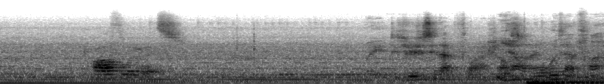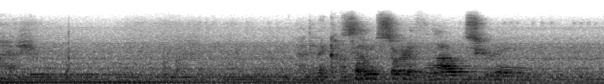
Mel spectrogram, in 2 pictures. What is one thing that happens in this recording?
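A young man speaks in a hushed, tense voice close by.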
